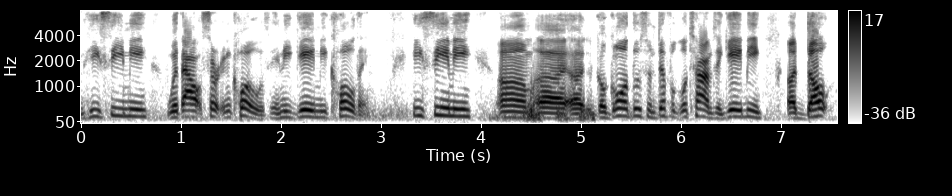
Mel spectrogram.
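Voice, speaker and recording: A man's voice: a little high, fairly bright tone. A man ranting on a livestream, taunting and defiant, stammering and repeating himself, breaking into mocking laughter. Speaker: YouTube livestreamer.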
